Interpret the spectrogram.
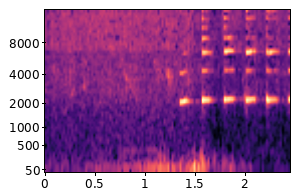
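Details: Male black-winged myna singing loudly: a series of clear, short whistled notes repeated about every quarter second in the second half, over low rumbling background noise.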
